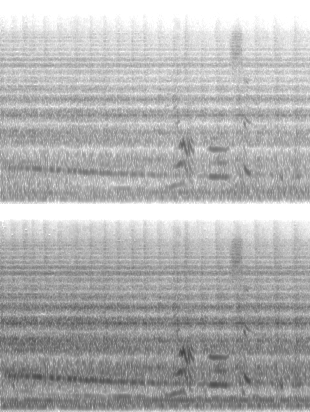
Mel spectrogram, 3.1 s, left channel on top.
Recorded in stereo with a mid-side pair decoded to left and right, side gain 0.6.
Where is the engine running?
60° right.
